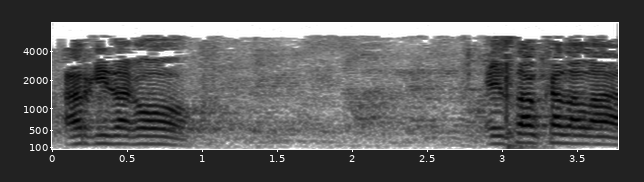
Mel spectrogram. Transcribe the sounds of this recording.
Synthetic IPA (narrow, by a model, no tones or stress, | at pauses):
aɾɣiðaɣ̞o̞ | e̞zd̪awkaðala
